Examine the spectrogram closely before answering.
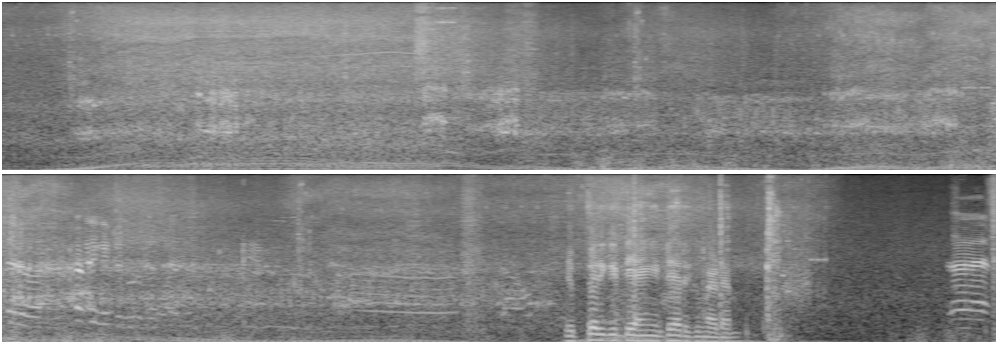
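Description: A car engine revs up and down repeatedly as the car speeds along and slows.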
